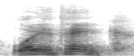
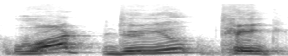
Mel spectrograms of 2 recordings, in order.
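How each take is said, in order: First: 'What do you' is blended quickly into one word. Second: Each word of 'what do you' is said separately.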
